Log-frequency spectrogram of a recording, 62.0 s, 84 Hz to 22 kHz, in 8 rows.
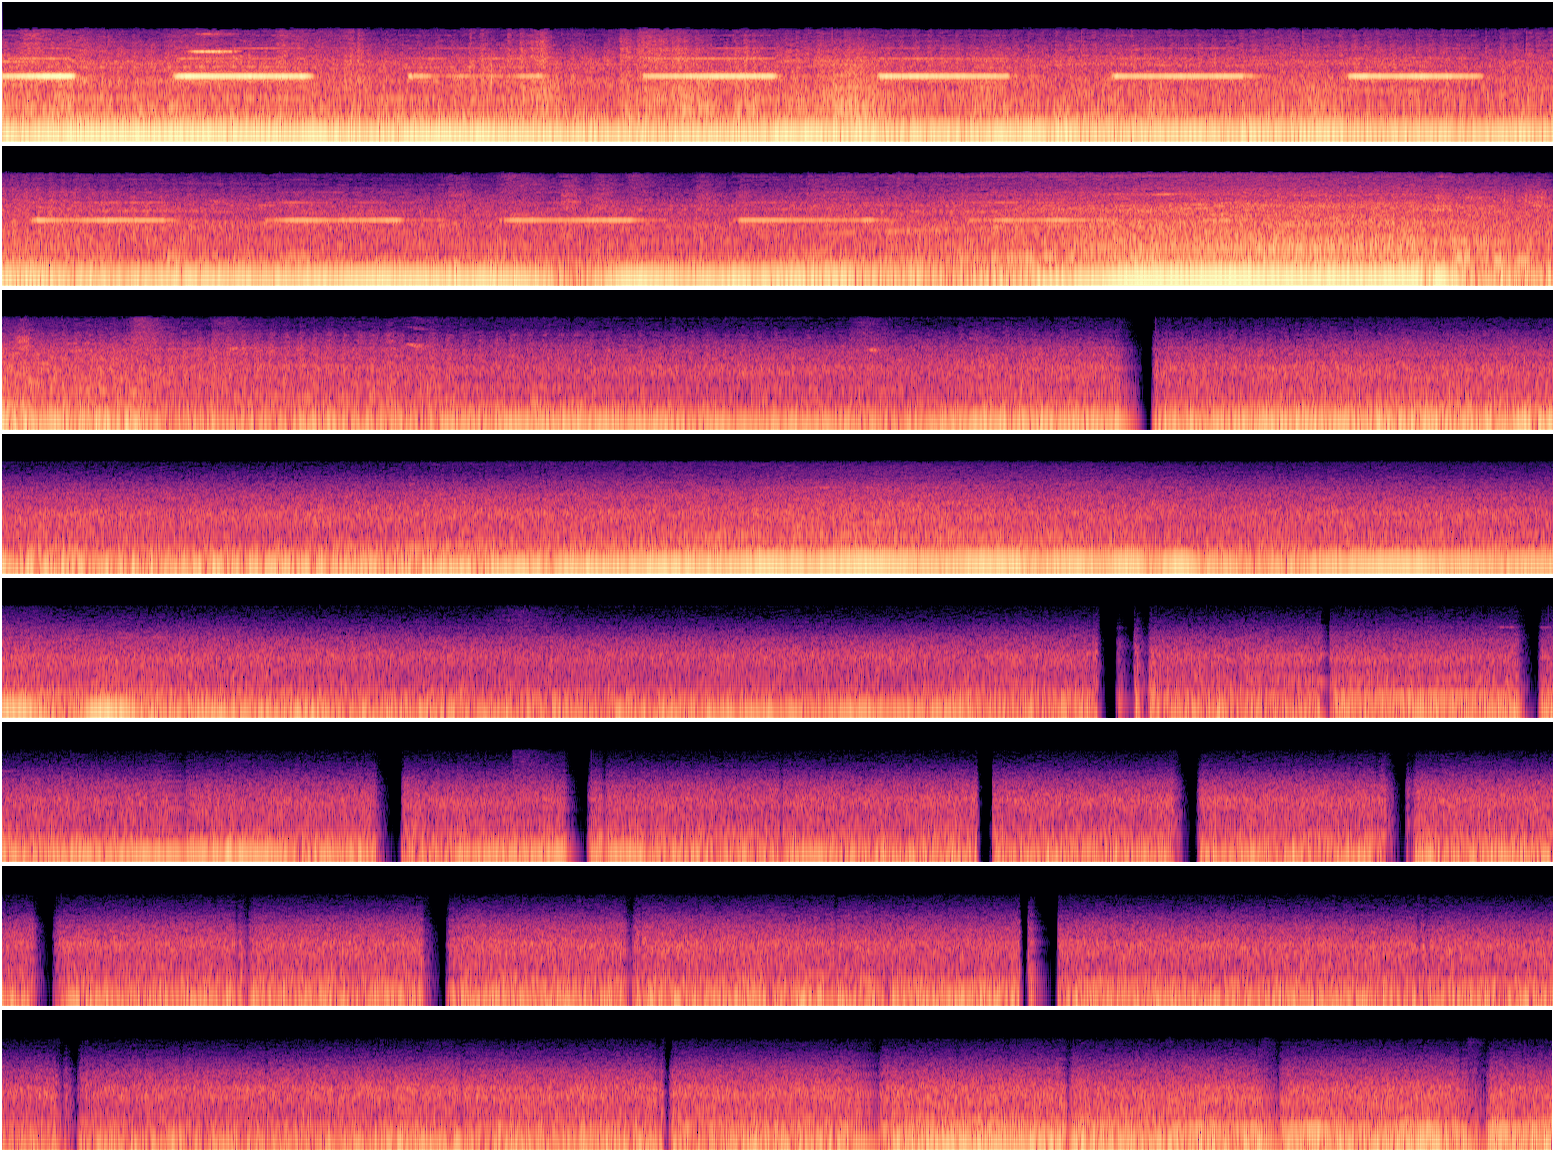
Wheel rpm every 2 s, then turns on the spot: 0, 0, 0, 0, 0, 0, 0, 0, 0, 0, 0, 0, 0, 0, 0, 0, 0, 0, 0, 0, 0, 0, 0, 0, 0, 0, 0, 0, 0, 0, 0.
none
